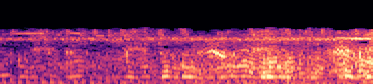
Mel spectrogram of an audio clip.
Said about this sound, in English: you wondered what was making that sound. Ah, mosquitoes!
